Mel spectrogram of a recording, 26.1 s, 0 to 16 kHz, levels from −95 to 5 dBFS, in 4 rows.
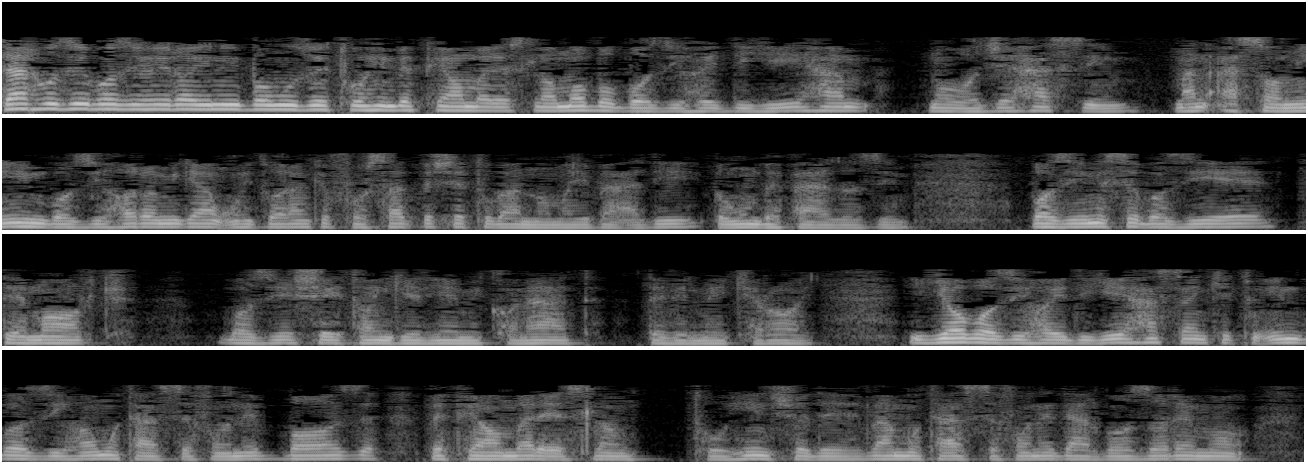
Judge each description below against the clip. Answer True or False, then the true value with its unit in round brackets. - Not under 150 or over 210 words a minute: True (155 wpm)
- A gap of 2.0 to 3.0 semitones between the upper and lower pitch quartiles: True (2.7 semitones)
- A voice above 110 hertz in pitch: False (105 Hz)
